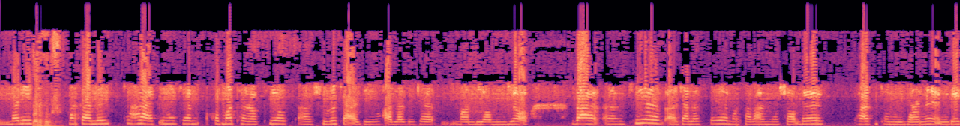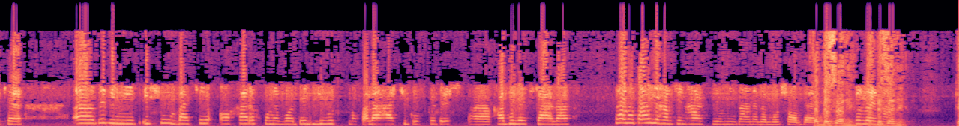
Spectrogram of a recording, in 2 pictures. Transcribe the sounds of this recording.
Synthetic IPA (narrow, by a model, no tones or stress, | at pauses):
vælielixubʃomæsælecʰeɦæst̪iːnecʰe̞xobmɒːt̪ʰe̞ɾɒːpʰiɾoʃuɾuːcʰæ̰ɾd̪imɢæ̰blæziːnkʰe̞mænbijɒːmind͡ʒɒ | væt̪ʰujed͡ʒælæsejemæsælænmoʃɒːve̞ɾ | t̪ʰæɾæpiːcʰemiːzæne̞miɡecʰe̞ | be̞biːnid̪iːʃunbæt͡ʃʰːejeɒːxæɾexuːne̞vɒːd̪eluːst̪mæsælænɦæɾt͡ʃʰiɡo̞fbed̪eʃɢ̥æbuːle̞ʃcæɾd̪æn | væmæsælænjeɦæmt͡ʃʰinɦæɾfiɾomiːzæne̞bemo̞ʃɒːve̞obezaniolobezani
